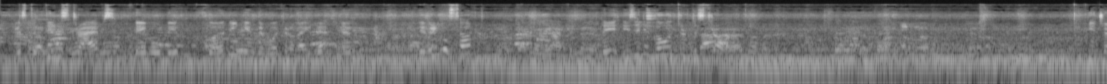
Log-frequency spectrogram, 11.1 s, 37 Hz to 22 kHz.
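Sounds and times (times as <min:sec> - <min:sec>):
motor engine humming: 0:00.0 - 0:11.0.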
